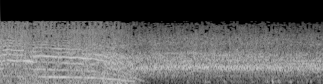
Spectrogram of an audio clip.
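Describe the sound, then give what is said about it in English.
A church audience roars loudly on command during a prayer. Strained voices slide downward in pitch during the first second and a half, then give way to a steady, noisy wash of shouting that holds to the end. “Somebody roar.”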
